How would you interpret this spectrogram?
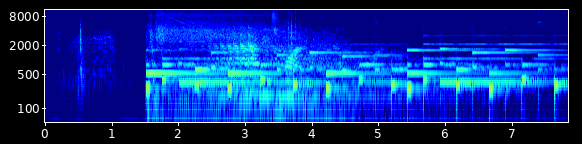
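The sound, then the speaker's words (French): A French rap song, played as a musical break, starts abruptly after a brief faint rustle, playing loud with steady melodic synth notes and a sung, heavily processed vocal line over a pulsing beat. “Et on va peut-être faire une petite pause musicale pour écouter un son.”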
